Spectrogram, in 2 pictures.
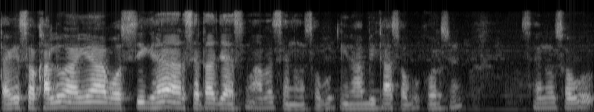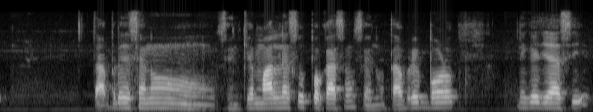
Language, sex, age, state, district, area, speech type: Odia, female, 30-45, Odisha, Bargarh, urban, spontaneous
